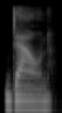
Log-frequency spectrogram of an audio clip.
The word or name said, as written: down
